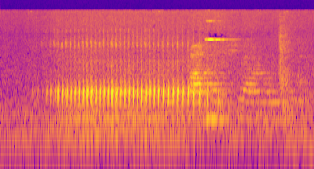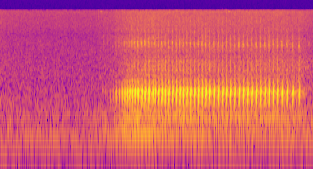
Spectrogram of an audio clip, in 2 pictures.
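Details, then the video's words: A pet pug snoring indoors: two long, rattling, buzzy snores separated by a quiet pause, with a brief faint voice-like sound between them. "The Snoring Pug"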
